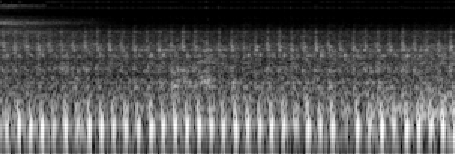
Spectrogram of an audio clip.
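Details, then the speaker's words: Honda GL Neotech after cam chain (rantai keteng) replacement, which had caused a rough sound: quick, even putter at idle with steady firing pulses and no ticking or rattle; the engine now runs smoothly. "ya teman-teman motornya sudah jadi suaranya halus"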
